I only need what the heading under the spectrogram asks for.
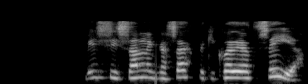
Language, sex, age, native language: Icelandic, male, 12, Icelandic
